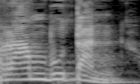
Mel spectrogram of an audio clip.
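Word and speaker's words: rambutan: হচ্ছে মালয়েশিয়ার জাতীয় ফল ডুরিয়ান ডুরিয়ান আরেকটা হল রামবুতান অনেকে উচ্চারণ করে রামবুতান মানে উচ্চারণ করে যেহেতু এখানে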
